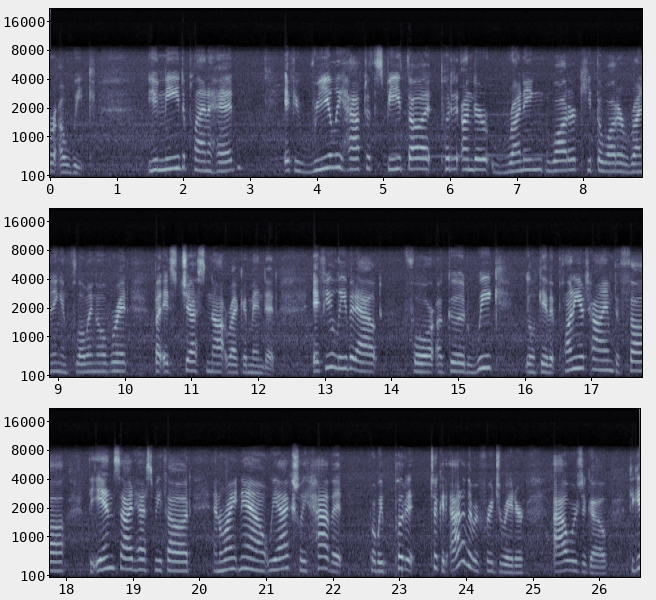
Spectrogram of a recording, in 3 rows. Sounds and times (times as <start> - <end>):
Speech: 0.0 - 0.7, 1.5 - 2.9, 3.5 - 26.6.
